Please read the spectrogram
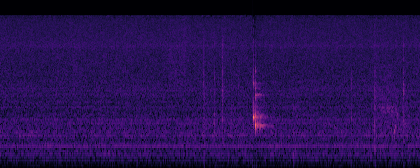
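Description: Quiet room tone with a faint steady hum. About five seconds in, a smartphone's speaker gives one short electronic beep as an app is opened by touch, and a few faint ticks come around it.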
